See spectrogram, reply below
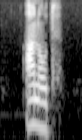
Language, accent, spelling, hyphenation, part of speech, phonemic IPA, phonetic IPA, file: Armenian, Eastern Armenian, անութ, ա‧նութ, noun, /ɑˈnutʰ/, [ɑnútʰ], Hy-անութ.ogg
- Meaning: armpit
